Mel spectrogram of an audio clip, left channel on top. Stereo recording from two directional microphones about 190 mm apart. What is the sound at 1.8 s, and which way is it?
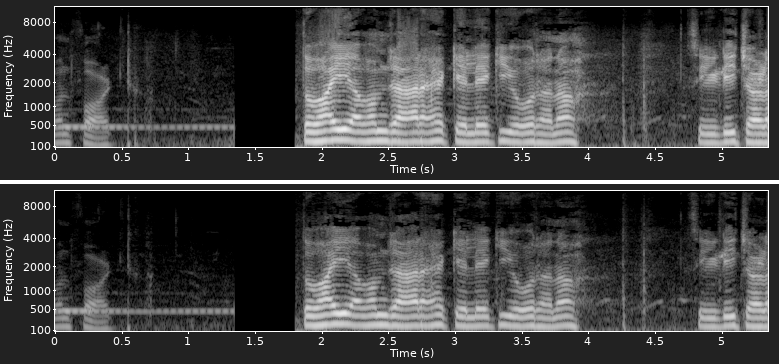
Speech, 5° right (ahead or behind).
